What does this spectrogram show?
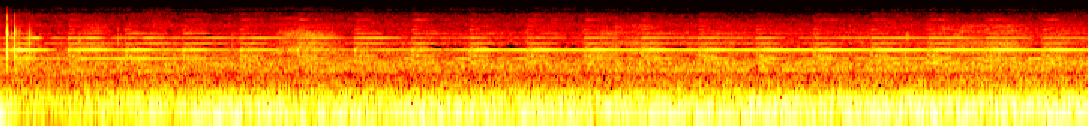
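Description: Train rolling by: a steady low rumble with thin, steady high-pitched tones over it, and a sharp click at the very start.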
